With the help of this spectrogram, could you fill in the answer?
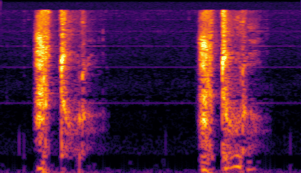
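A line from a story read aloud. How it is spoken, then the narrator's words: Called softly. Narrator (Italian): chiamò a voce bassa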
